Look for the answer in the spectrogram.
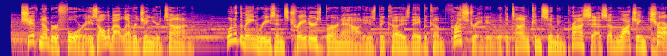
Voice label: eLearning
